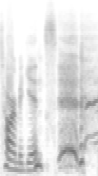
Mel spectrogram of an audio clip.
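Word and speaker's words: ptarmigan: is a bird game if I just take off the P it's tarmigan oh my God this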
